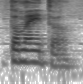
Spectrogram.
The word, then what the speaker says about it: tomato: Tomato. Tomato. Tomato. Tomato. Tomato! Tomato! American pronunciation, tomato. British pronunciation, tomato.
